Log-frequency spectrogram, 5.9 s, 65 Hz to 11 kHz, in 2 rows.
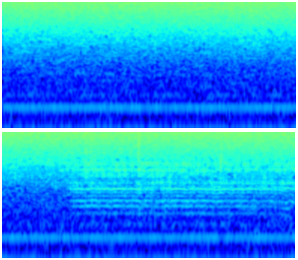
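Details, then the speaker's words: Jesan KT2002 UK CB27/81 mobile CB radio during alignment, 27.79125 MHz from a signal generator: a steady hum and hiss, then a faint musical heterodyne tone as the 10.695 MHz receive mixer crystal is adjusted to null the beat note. "actually we can hear it better if i hold that see whether we can null the musical note here we"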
